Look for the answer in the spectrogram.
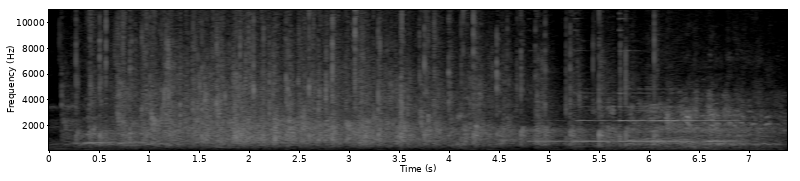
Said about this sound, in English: Don't clap, I got 50 more to go.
